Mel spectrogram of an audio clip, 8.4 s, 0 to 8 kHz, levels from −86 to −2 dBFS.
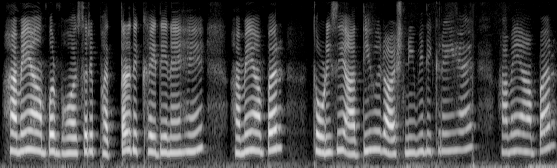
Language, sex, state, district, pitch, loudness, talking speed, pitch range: Hindi, female, Chhattisgarh, Bastar, 305 Hz, -19 LUFS, 185 wpm, 285-320 Hz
